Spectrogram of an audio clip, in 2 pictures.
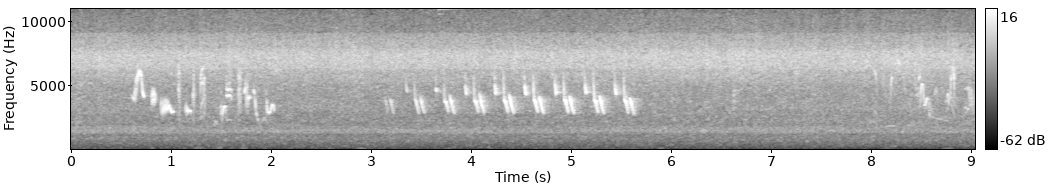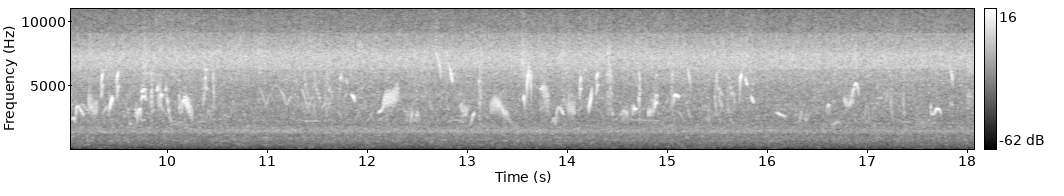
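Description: Steady rain falling on a mango tree's leaves, a constant even hiss. Over it, small birds call in quick high chirps: a short flurry about a second in, an evenly spaced run of about eight chirps a few seconds later, then scattered chirps through the second half.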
